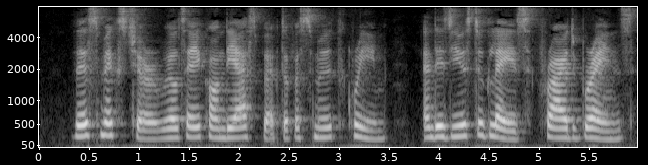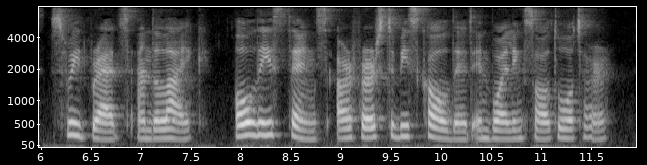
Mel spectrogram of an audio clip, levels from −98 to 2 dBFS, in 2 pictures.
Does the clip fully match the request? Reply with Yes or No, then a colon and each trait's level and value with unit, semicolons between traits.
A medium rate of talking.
Yes: average, 170 wpm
